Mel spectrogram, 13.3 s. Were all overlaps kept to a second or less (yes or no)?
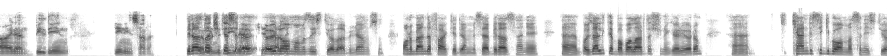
no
